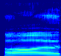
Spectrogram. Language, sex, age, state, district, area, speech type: Urdu, male, 45-60, Delhi, Central Delhi, urban, spontaneous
